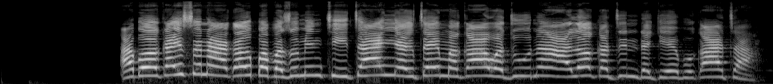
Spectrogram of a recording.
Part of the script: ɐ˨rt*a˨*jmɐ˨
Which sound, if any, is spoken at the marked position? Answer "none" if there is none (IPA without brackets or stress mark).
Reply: a˦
